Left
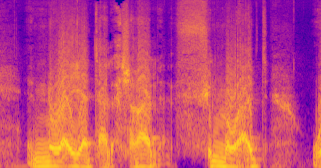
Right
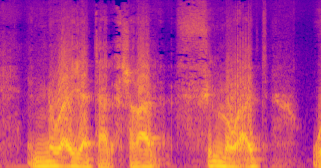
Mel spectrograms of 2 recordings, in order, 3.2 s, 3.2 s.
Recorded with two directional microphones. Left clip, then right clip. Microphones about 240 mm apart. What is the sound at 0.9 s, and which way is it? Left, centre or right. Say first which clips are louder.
Speech: left 3 dB; left.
